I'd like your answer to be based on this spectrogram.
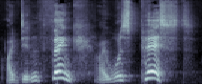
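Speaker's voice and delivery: loud, slow American accent, every word clear; angry in an American accent, all words sounded. Shown as a demonstration. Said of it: "In an American accent".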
